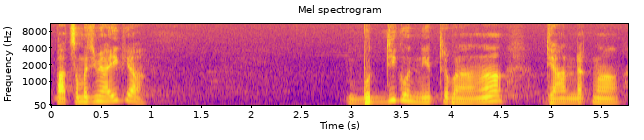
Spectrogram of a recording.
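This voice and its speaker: A man, a Jain monk, giving a sermon and telling a story in a lively way, acting out the characters' lines. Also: a little high, takes it slowly. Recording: long hall reverb.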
